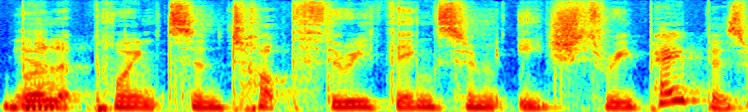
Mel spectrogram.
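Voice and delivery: ordinary talk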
